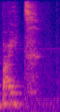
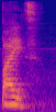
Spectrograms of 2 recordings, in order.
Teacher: So we have b, and then we have I, that's a diphthong I, and then t.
